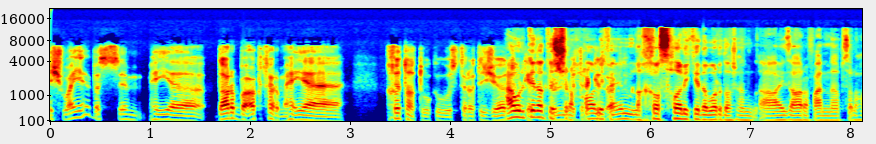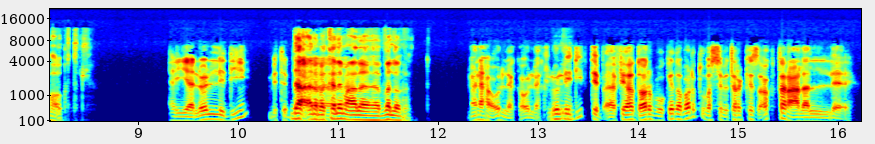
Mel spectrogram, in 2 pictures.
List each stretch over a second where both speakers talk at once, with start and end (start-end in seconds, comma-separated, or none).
4.5-5.8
